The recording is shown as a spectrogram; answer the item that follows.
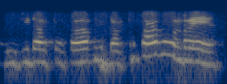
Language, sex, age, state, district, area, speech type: Dogri, female, 30-45, Jammu and Kashmir, Udhampur, urban, conversation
